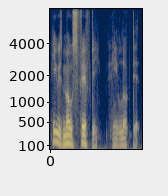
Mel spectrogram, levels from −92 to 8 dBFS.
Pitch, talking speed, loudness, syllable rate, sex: 110 Hz, 260 wpm, -18 LUFS, 6.3 syllables/s, male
